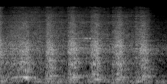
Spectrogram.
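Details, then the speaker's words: Tata Nano Twist XT that stopped while driving, check engine light on: the starter turns the engine over in quick even whirs, about four per second, but it never starts; the fault was diagnosed as a failed ECU, and a replacement needs programming. "ഇതുപോലെ crank ആവത്തേ ഉള്ളൂ. Finally നമ്മൾ ഇതിൻ്റെ problem diagnose ചെയ്തപ്പോൾ കിട്ടിയത് ഇതിൻ്റെ ECU ആണ്. ECU ആയിരുന്നു fault."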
